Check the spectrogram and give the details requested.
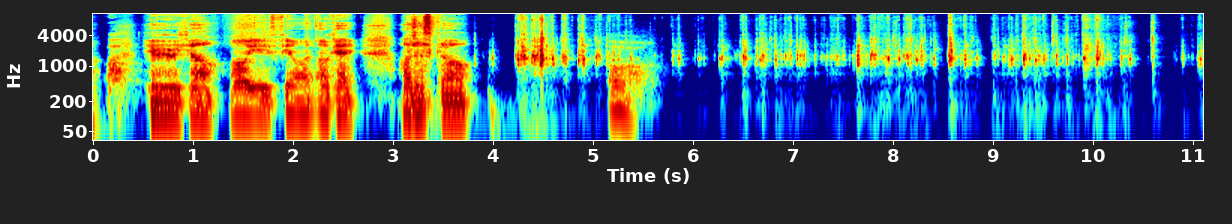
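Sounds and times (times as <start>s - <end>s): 
speech: 0.6s - 4.4s, 5.2s - 5.5s
typing on a mechanical keyboard with silent tactile switches: 3.8s - 11.0s.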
